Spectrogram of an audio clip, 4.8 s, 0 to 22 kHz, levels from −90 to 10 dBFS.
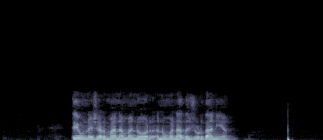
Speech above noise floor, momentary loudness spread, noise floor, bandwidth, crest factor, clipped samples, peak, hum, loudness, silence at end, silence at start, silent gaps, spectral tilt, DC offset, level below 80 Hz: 56 dB; 11 LU; -79 dBFS; 7.4 kHz; 18 dB; under 0.1%; -8 dBFS; none; -25 LUFS; 0.5 s; 1.1 s; none; -7.5 dB/octave; under 0.1%; -52 dBFS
